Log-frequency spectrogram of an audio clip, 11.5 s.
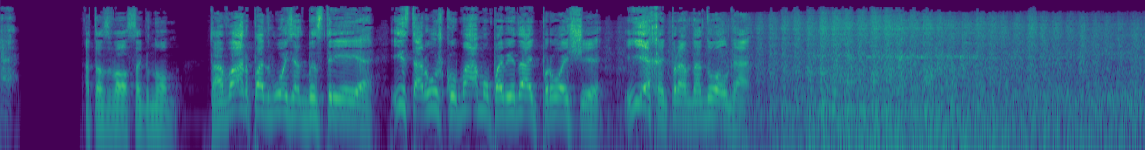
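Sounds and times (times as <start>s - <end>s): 
speech: 0.9s - 7.7s
train passing overhead: 2.4s - 11.4s.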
